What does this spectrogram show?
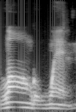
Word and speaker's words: Long Nguyen: is a workhorse so we have my man long win how are you doing sir good good how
